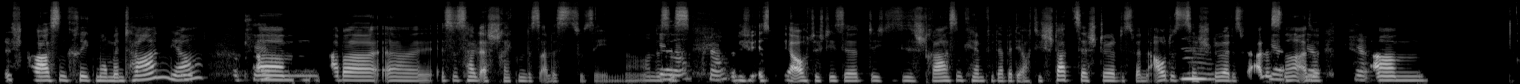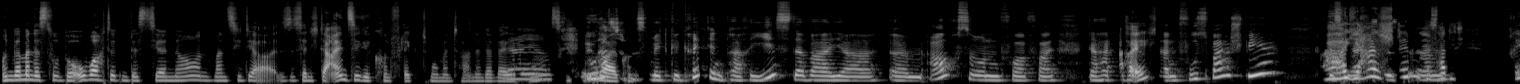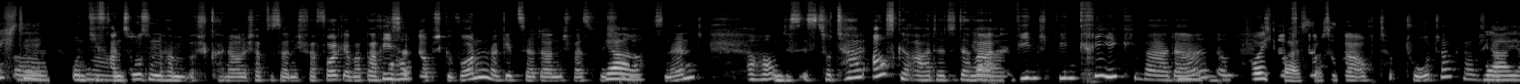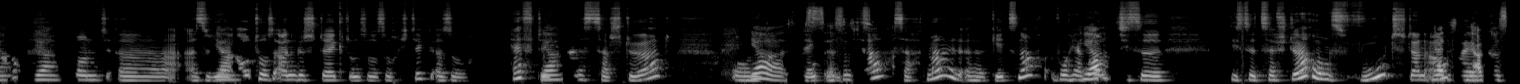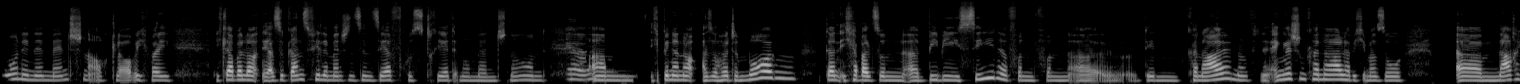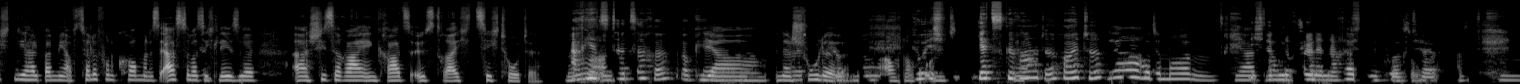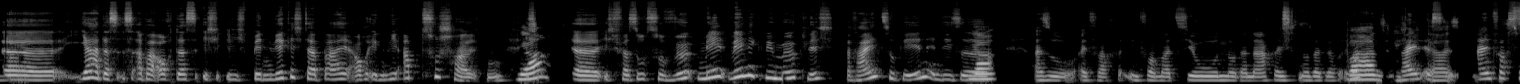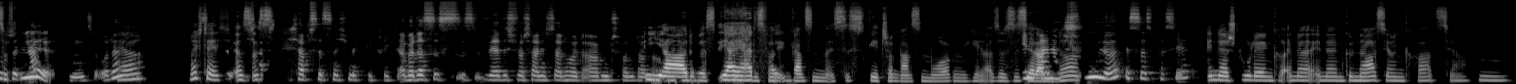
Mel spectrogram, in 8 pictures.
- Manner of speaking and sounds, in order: surprised: "Ah, ja, stimmt. Das hatte ich"; tapping; unintelligible speech; other background noise
- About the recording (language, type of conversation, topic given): German, unstructured, Wie kannst du Konflikte am besten lösen?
